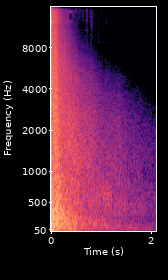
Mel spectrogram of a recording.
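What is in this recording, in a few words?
weapon ar fire player atmo exterior; gmod; viper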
